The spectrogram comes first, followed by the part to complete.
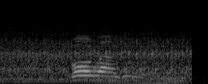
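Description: Steady low rumble of an idling vehicle engine, with one short spoken word about a second in; the sound cuts off abruptly just before the end.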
